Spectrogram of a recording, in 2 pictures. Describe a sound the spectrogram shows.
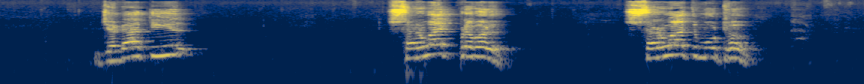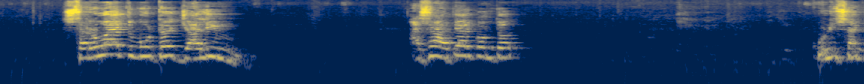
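An elderly man speaks into a microphone in short, forceful bursts with pauses between them.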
